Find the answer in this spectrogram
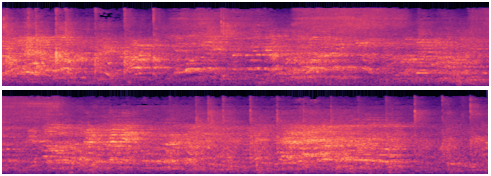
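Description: Several men's voices talking and calling out across a large indoor sports hall, with a few sharp knocks near the end.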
